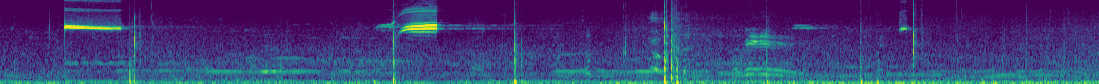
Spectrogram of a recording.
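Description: Referee's whistle blown twice, a short blast just under a second long about half a second in and a louder, shorter one about four seconds in. Then come the sharp slaps of hands hitting a beach volleyball during play and a player's brief shout.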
